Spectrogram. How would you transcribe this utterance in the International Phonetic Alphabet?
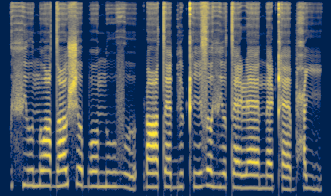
fʲ ʊ n ɔ dˤ u ʃ ʌ b ɔ n u v ʊ | ɽ ɑ t æ bʲ u ʈʰ ɪ z ʌ vʲ ʌ t æ ɭ æ n æ ʈʰ æ b ħ i

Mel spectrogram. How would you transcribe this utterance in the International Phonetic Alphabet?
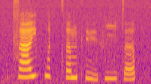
t͡s aː˨˥ j kʷ ɐ˧ t̚ t̪ʰ ɐ˧ m pʰ yː˨˩ f iː˨ t̪ ɐ˨˥ p̚

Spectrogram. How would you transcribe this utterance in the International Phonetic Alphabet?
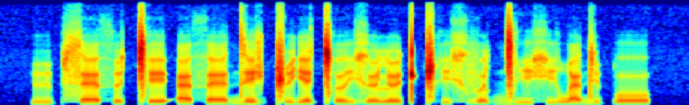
β y p s ɛ θ ʉ ǀʰ e ʔ æ θ ɛ d e ʒ ǁ y ɾʲ ɛ ǀʰ ɵ i̯ ɣ ø l ø t ǁʰ i x v ɵ l ɡ͡ǀ i x i w æ d y p o

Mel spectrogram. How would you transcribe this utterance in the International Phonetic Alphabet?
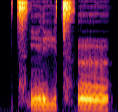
t͡sʼ ĩ ɾ i t͡sʼ ə̃ː

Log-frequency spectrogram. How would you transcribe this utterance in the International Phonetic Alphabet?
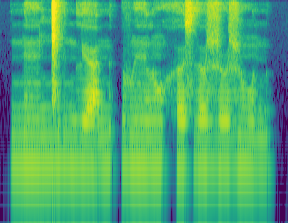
n ẽ ŋ͡ǁ i n lʲ a n | β ẽ l õ h œ s ð œ ɮ ə˞ ɮ ũ n

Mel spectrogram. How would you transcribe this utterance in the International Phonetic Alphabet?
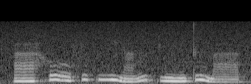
aː˨ h oː˦˨ f u˦ p iː˦ j ã˨ v ɨ˦ k i˧ ɲ ĩ˨ t ɨ˦ m aː˨

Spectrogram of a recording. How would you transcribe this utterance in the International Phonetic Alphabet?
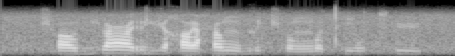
t͡ʃʰ ɔ˨ ʊ̯ bʲ ɵ˦ ʊ̯ ʕ ɵ˧ r vʲ ɯ˨ χ ɔ˨ ɪ̯ ħ o˦˨ ŋ ɡ ɯ˦˨ t͡ʃʰ o˨ ŋ o˦ tʰ i˦ w t͡sʰ y˦˨

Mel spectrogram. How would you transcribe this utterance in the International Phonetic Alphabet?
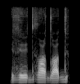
z e d ð i dˤ ɪ d

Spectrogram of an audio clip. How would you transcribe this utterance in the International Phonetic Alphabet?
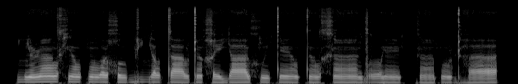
ʎ ə̃ ɭ ãː lˠ x ĩ lˠ p ũ lˠ ʉ χ u b i ʎ i lˠ t aː lˠ ʈ ə̃ χ e j aː xʷ ĩ t ɛ̃ː lˠ t ə̃ lˠ x ãː ɡ u lˠ j ɛ̃ː kː ã p ũ lˠ ɖʱ a

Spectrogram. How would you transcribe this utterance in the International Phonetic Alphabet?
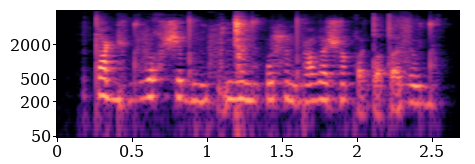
tˤ ə ɡʲ o̰ d v u χ ʃ ʌ d ɡ ũ ɡ f ṵ ŋ͡ǀ ə̃ d u ʔ o ɬ õ d ɡ ʌ ðˤ ə˞ ʃ ũ q ṵ d ṵ tˤ ṵ z u d

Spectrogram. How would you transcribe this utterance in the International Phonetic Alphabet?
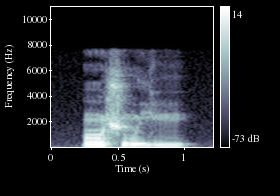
ɔ̃˧ ʃ ũ˨ j i˧

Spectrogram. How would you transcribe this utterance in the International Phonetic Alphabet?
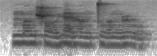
n̪ ɤ˥ ŋ ʂ o˧˥ ʊ̯ ɥ ɛ˧˥ ɻ ɤ˧˥ ŋ t̪ u˧˥ ɤ˧˥ ŋ ɻ u˨˩˦

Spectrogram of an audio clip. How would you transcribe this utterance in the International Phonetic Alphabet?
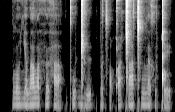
lˠ u ʎ a w ɐ lˠ ɨ h ɵ h a | kʼ u ɡ͡ǁ ɨ | p ɐ t͡sʼ o qʼ e ǁ a ǀʰ u l ɐ x u ǃ e

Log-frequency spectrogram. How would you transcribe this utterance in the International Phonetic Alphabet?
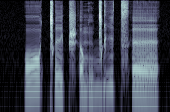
ɔ ǀ e t͡ʃʼ ɐ m ɡ͡ǀ i t͡sʼ ɛ

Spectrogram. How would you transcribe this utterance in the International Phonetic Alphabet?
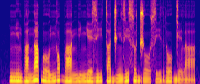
ɲ ĩ˨ b a˨ n a˦ ɓ oː˨ ɲ ɔ˦ b aː˨ ŋ i˨ ɲ eː˨ z iː˨ t a˨ d͡ʒ ĩ˨ z i˦ s ʊ˦ d͡ʒ oː˨ s i˨˦ r oː˦ ɡ e˨ l a˨

